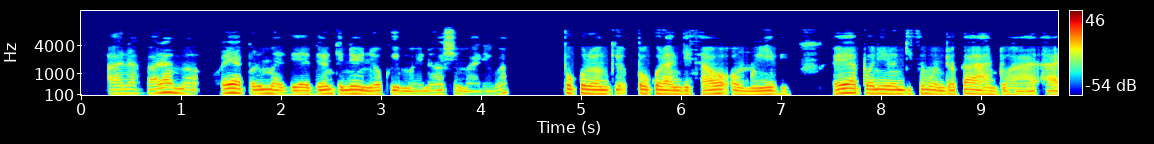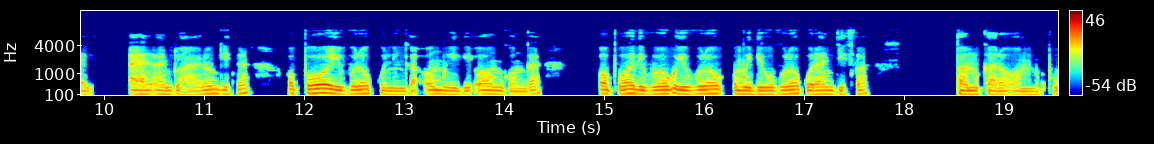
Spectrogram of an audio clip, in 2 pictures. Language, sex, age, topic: Oshiwambo, female, 25-35, agriculture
